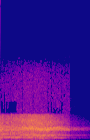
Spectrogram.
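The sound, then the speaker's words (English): Car brakes screech and tires skid in one loud, continuous burst lasting over a second, then the harsh squeal fades out quickly. No voices are heard. “Today's episode is about Fike hitting the brakes and taking a left turn.”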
